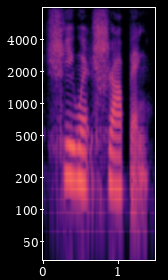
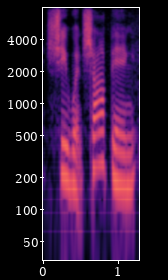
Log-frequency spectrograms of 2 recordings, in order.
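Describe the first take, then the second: First: The sh sounds are slushy, air escaping sideways. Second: The sh sounds are crisp and clear. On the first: The speaker calls it wrong. "a slurpy, slushy type of sound" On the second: The speaker calls it right. "instead of"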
